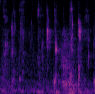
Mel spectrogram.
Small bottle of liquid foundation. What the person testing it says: ela é tipo uma água parece uma água Gente eu nunca vi uma base tão tão líquida quanto essa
